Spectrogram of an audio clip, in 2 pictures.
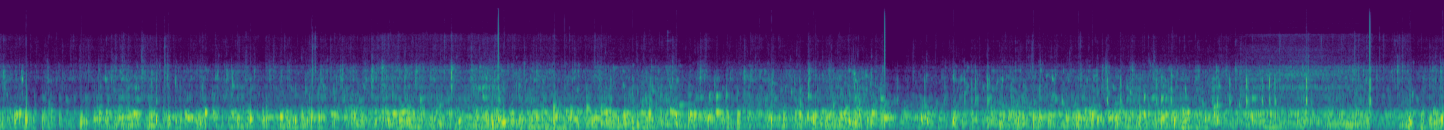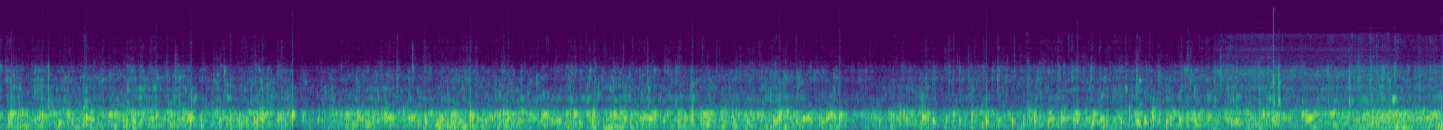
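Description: Underwater sound picked up inside a camera's waterproof housing: scuba regulator exhaust bubbles gurgling over a dense low rushing noise, with a faint steady hum beneath and a few faint clicks.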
